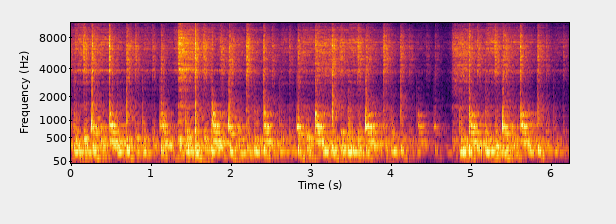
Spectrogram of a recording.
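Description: Analog modular synth playing a fast repeating electronic sequence with drum-like hits. Its filter cutoff is run by a light-dependent resistor pedal, so the treble opens and closes as light on the cell changes. The sound briefly drops about three-quarters through.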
